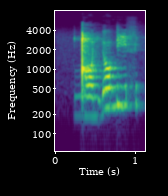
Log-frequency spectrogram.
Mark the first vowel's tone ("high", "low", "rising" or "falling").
low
